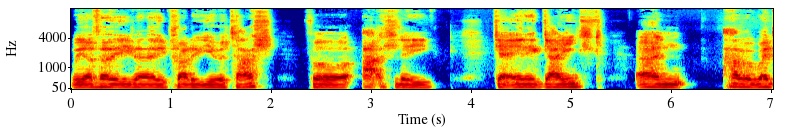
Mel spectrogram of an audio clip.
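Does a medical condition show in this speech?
Yes: Down syndrome.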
